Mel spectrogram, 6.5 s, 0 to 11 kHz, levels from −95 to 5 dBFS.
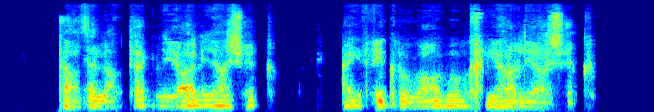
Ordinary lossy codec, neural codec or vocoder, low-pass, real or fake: AAC, 32 kbps; codec, 24 kHz, 1.5 kbps, HILCodec; 9.9 kHz; fake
